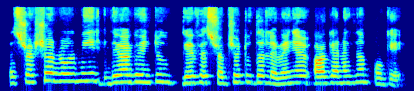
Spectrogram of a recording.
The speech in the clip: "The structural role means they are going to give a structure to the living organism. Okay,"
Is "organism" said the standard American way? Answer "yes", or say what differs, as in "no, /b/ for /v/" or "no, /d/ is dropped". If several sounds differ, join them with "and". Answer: yes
